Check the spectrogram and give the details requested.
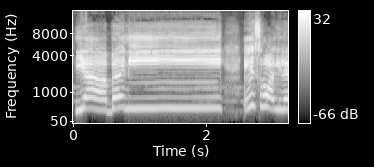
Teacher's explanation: یا بنی میں مد منفصل ہو رہی ہے۔ مد منفصل کی مقدار کم سے کم 3 الف ہے، اور ویسے عموماً اس کو 5 سے 6 الف کی مقدار کھینچ کر پڑھنا چاہیے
